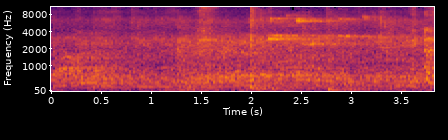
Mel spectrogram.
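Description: A handball thuds as it is bounced and passed.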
